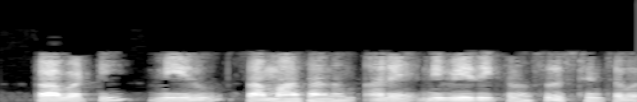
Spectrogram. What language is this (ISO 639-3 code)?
tel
